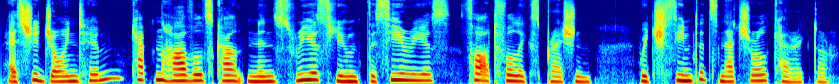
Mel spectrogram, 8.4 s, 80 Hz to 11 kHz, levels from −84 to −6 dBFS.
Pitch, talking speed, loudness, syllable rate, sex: 215 Hz, 130 wpm, -16 LUFS, 4.8 syllables/s, female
